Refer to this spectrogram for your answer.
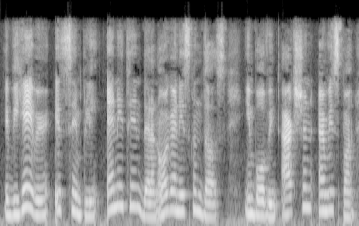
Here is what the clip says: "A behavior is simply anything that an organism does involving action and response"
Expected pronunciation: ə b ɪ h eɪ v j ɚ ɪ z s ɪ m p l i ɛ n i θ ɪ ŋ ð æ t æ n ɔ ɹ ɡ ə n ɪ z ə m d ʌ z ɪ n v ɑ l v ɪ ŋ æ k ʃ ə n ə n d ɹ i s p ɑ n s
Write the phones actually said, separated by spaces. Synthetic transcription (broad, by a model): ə b ɪ h eɪ v j ɚ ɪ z s ɪ m p l i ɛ n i t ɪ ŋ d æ t æ n ɔ ɹ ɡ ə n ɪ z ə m d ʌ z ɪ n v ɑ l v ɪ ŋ æ k ʃ ə n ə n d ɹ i s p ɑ n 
